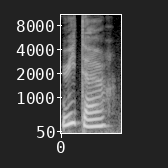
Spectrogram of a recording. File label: french 9 hour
